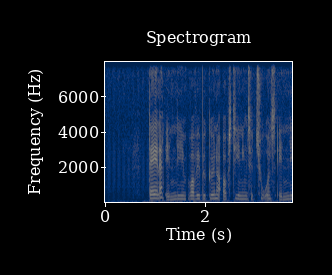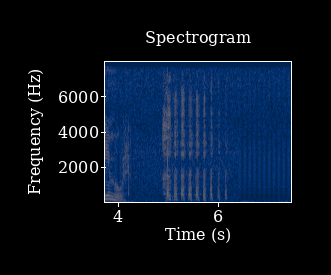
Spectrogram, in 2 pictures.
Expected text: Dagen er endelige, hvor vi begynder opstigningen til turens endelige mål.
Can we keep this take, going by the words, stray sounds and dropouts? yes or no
no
